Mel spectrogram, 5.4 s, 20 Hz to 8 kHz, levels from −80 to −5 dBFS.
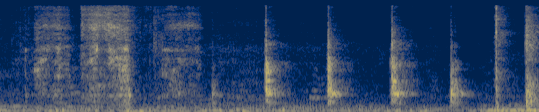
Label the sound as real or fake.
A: fake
